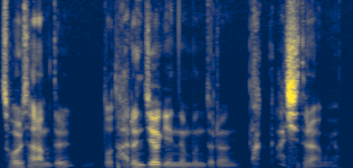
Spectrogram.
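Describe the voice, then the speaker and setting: With a slight Gyeongsang accent, a man speaks at a moderate pace in a fairly low, bright, sharp voice. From Gyeongsang region, South Korea. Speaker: lawyer. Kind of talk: seminar lecture. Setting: seminar hall with audience, streamed online. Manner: conversational.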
